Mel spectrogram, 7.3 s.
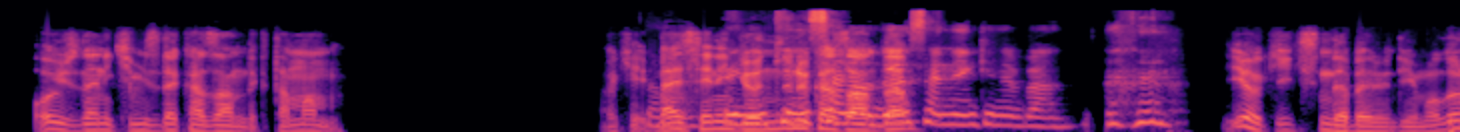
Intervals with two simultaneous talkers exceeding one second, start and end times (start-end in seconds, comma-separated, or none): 3.2-4.6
